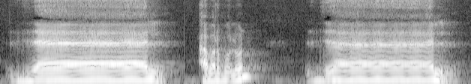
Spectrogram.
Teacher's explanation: দালের মাখরাজ হলো জিহ্বার আগা সামনের উপরের 2 দাঁতের আগার সঙ্গে লাগিয়ে উচ্চারিত হয়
